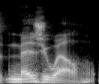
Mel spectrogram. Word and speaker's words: Mezeul: So it's close. It's Mezeul. So Mezeul.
